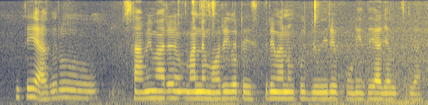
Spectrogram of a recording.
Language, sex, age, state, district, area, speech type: Odia, female, 45-60, Odisha, Mayurbhanj, rural, spontaneous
